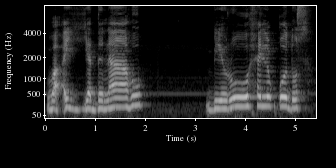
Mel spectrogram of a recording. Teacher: دال ساکن ہے، دال حرف قلقلہ میں سے ہے، قلقلہ کے ساتھ ادا کیا جائے گا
